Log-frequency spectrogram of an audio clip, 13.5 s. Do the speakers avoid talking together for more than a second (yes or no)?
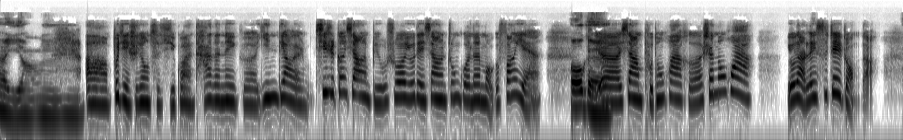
yes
